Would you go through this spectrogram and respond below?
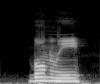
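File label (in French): "bonne nuit", French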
